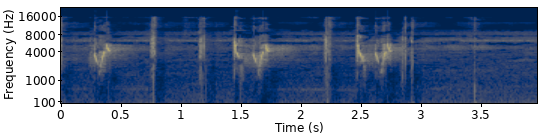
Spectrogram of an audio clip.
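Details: Bar-winged prinia recorded to tutor caged songbirds: three short, high two-note twitters spaced about a second apart, separated by sharp dry clicks.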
